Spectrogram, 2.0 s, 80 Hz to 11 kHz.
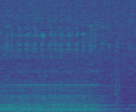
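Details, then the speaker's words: UNI-T UDP3305S four-channel programmable linear power supply, electronic load and meter switched off: soft steady airy fan whoosh fading toward end, no rattle or ticking; normal quiet cooling fan noise. "so let's do that and you can just hear how quiet the fan is compared to everything else and here's the fan noise"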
